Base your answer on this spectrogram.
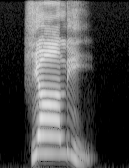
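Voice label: "ya1 li4", Mandarin Chinese; HSK4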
